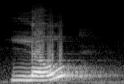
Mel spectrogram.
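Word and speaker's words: 楼: Low. Low veut dire building. Le temps se place sur le O et notez bien que OU se lit O mais non OU.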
